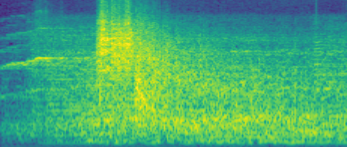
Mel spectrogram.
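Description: Raging storm effect in a dramatic scene, a sudden thunderous crash shortly after the start that gives way to a loud, sustained rumbling roar, with no voices.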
